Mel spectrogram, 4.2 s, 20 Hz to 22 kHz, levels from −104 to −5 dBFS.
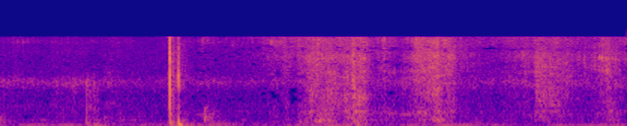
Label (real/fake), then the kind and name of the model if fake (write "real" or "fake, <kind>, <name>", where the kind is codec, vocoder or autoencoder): fake, vocoder, BigVGAN v2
